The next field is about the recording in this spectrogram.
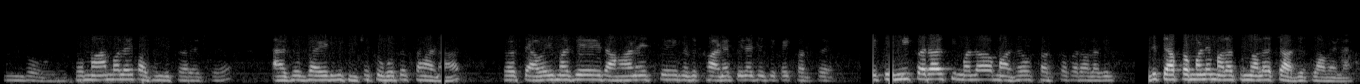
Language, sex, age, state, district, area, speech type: Marathi, female, 45-60, Maharashtra, Mumbai Suburban, urban, conversation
